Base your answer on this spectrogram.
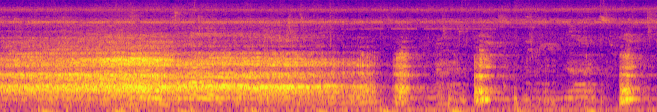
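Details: Howler monkeys in the Belize jungle at Howler Monkey Resort on a rainy morning, starting their usual routine: a loud, harsh, roaring chorus swells for three seconds, then gives way to short, spaced grunting barks about once a second.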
